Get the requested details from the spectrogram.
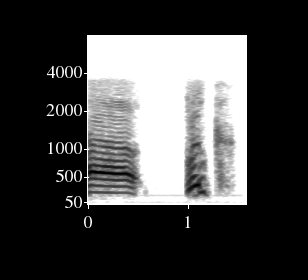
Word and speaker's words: Fluke: They had Sandra, and I'm going to spell her name, F-L-U-C-K, Fluke, very good.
